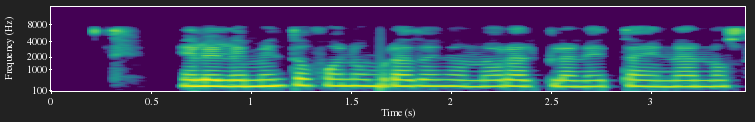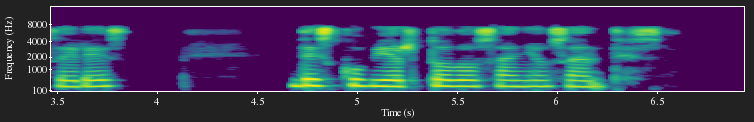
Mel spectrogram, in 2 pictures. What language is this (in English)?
Spanish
